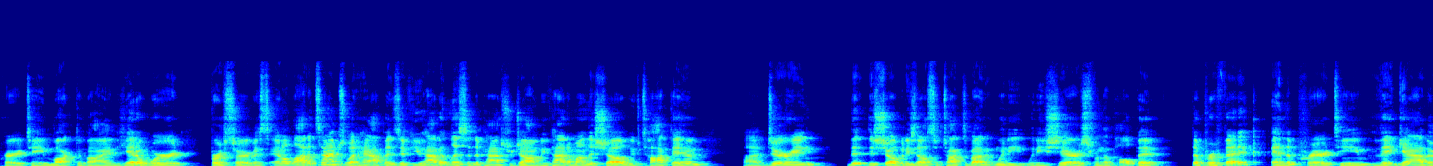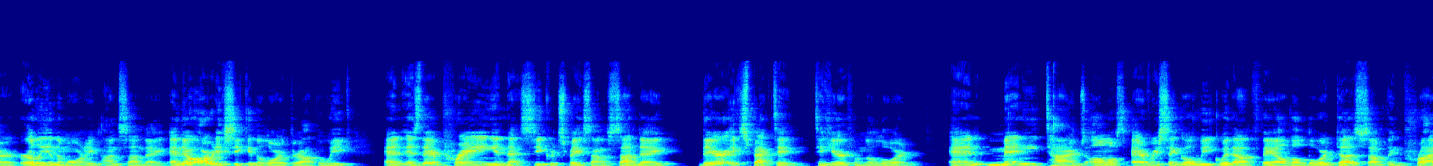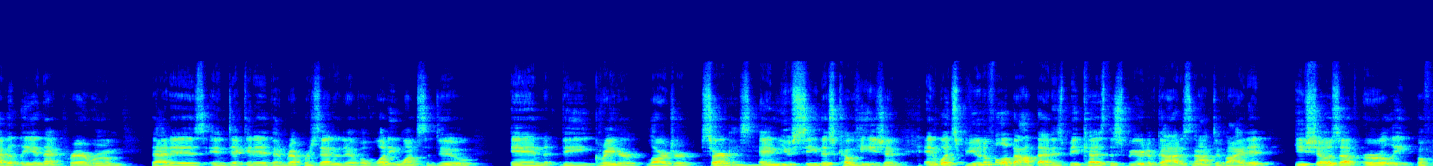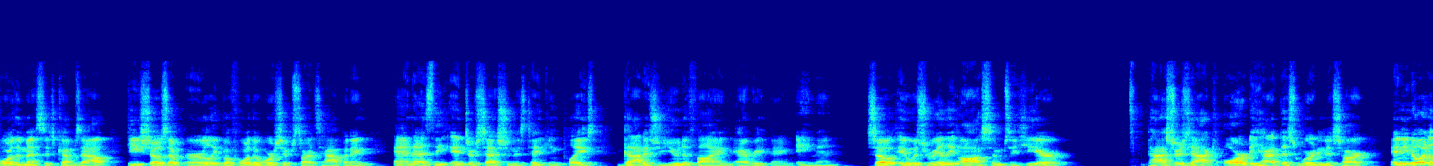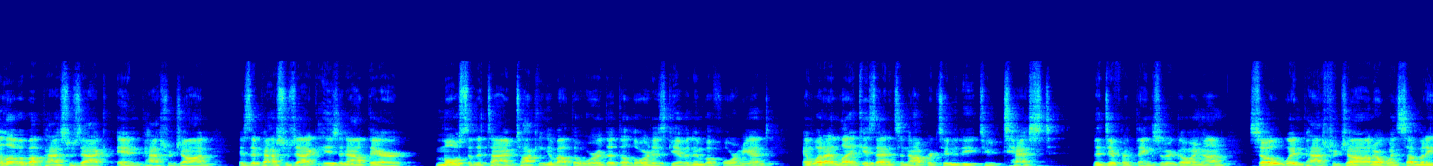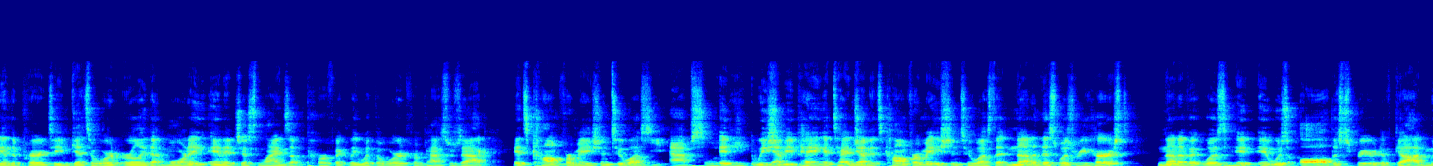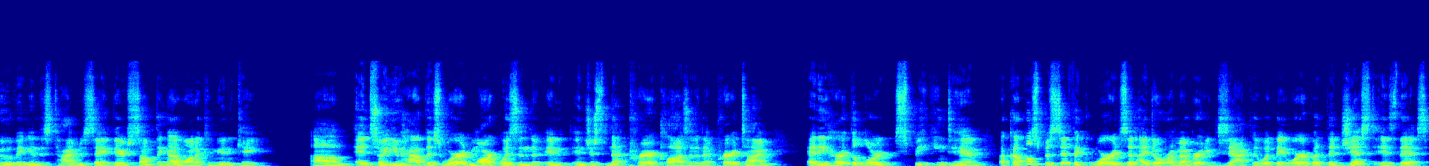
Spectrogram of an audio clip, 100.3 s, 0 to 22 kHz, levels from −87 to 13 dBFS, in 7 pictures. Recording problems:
room echo; slight; dies away in 0.3 s
off-mic speech; somewhat distant

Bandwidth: 14 kHz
